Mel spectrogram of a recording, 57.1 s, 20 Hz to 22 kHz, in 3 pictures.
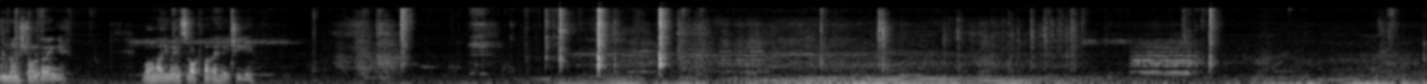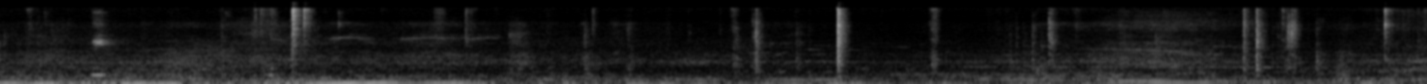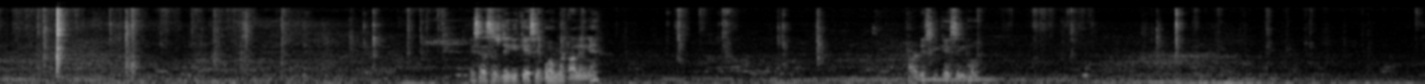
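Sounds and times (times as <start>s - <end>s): small parts clicking and tapping: 10.8s - 14.7s.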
